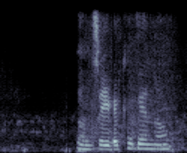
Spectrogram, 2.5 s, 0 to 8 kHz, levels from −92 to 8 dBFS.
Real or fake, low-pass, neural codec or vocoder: fake; 7.2 kHz; codec, 16 kHz, 4 kbps, X-Codec, HuBERT features, trained on balanced general audio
